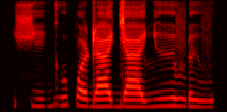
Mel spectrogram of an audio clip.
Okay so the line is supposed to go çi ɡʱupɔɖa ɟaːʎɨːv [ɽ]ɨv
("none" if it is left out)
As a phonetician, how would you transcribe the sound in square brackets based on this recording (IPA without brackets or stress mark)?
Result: ɽ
